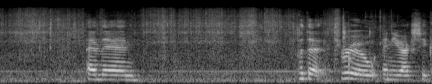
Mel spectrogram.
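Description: Bottle brush scrubbing the inside of a skull: a steady scratchy hiss, with short bits of a woman's voice about a second in and near the end.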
